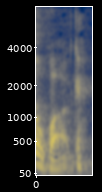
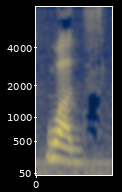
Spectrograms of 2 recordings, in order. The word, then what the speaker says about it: wug: little blue bird and said, "This is a wug." And then showed them a picture of two of these bluebirds and said, "This is another one." Now there are two of them. There are two... Wugs.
